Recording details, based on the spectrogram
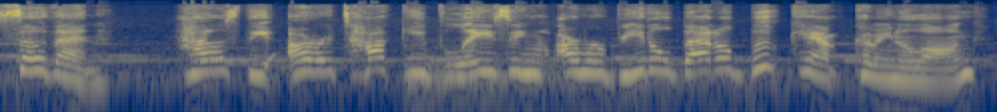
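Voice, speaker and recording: Very high-voiced, breezy young woman. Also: animated, normal speed, over music. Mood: cheerful. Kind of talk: video game voice acting.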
